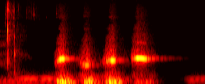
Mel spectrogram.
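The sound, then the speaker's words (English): A person whistles four short, clear notes in a steady rhythm at roughly the same pitch, each with a breathy onset, alone. “and then whistling is like”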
